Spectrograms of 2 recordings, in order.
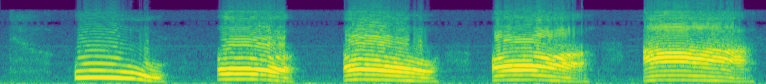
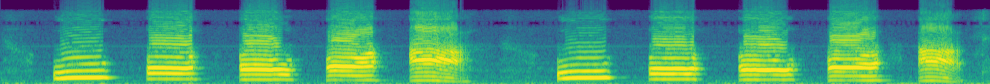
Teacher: notice how my jaw is opening on each one and also notice how my lips are coming forward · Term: back vowels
